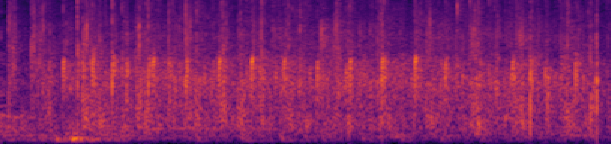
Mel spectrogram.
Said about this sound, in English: Maybe join me in just giving her one more round of applause.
